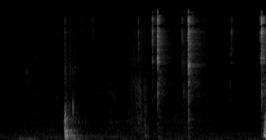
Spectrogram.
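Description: Winter Blade Co Severn folding knife handled at close range: a soft thump about a second in, then a few sharp clicks as its back lock and blade are worked.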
